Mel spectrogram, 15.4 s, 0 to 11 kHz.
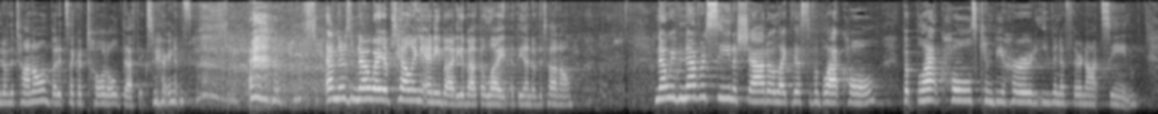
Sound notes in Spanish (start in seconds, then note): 2.0 Risas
